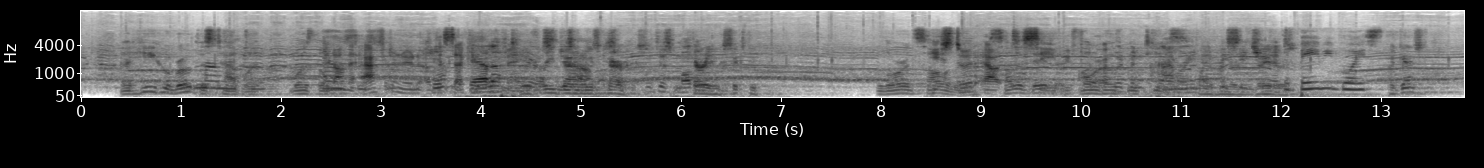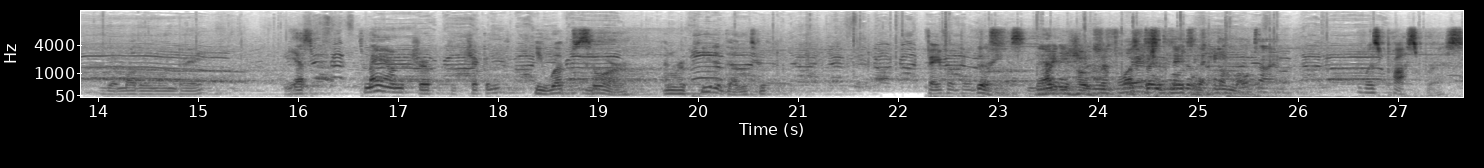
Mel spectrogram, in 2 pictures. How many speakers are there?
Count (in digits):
6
